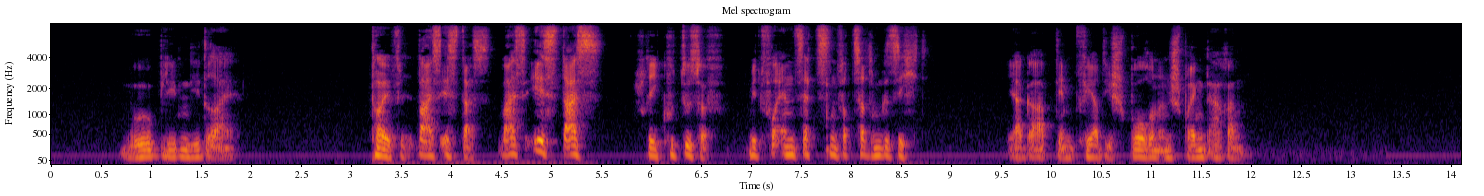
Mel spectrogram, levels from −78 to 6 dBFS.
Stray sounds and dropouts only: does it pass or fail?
pass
